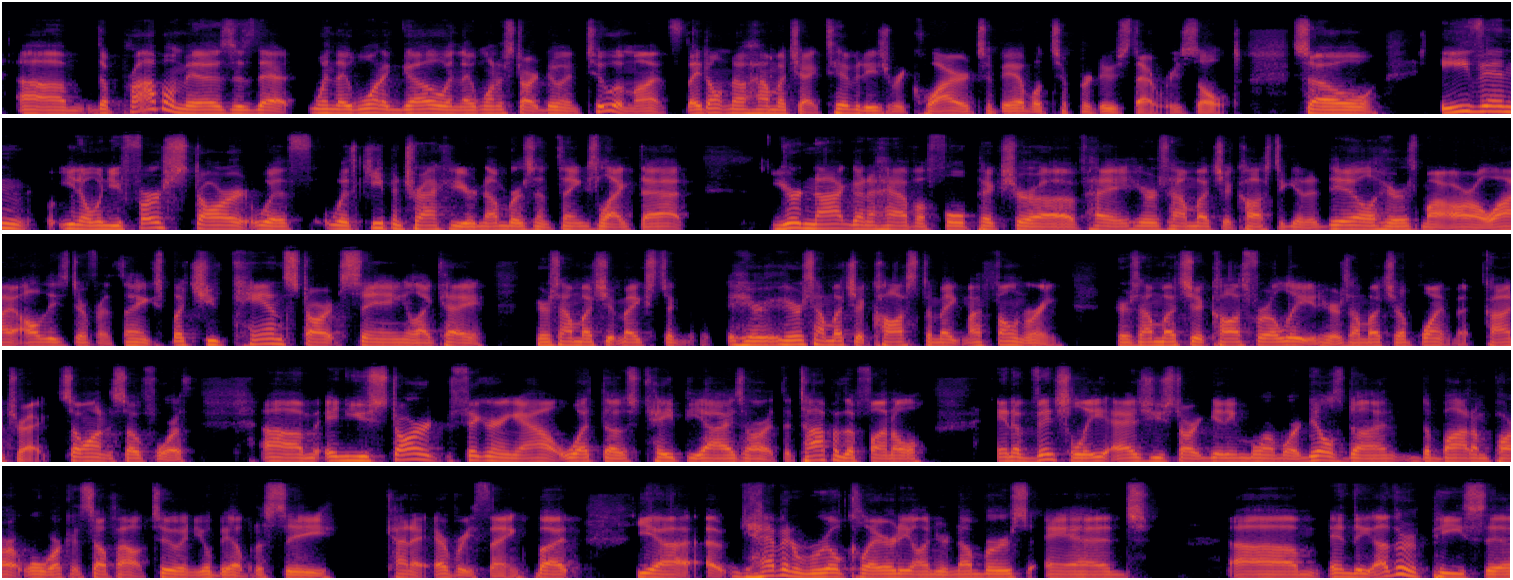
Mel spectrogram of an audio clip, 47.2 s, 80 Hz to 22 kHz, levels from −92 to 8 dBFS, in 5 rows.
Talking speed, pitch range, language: 230 wpm, 110-130 Hz, English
